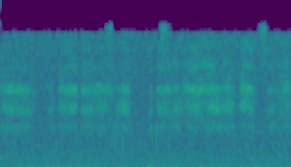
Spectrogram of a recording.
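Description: Faint scratching of a stylus writing a word by hand on a pen tablet.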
